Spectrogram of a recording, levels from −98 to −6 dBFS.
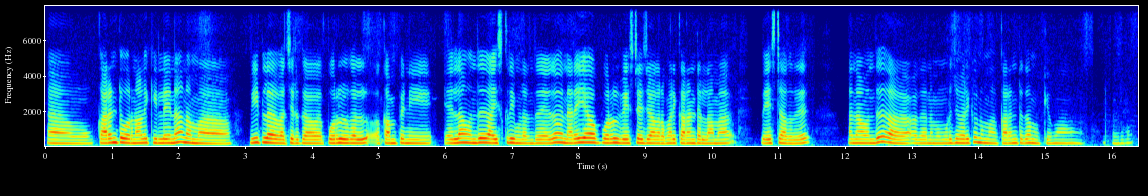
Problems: background sounds at intervals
